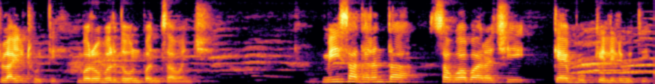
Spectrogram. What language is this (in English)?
Marathi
